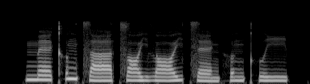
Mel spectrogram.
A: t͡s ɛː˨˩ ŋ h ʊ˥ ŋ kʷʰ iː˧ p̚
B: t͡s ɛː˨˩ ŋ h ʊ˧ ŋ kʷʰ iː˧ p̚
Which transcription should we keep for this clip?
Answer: B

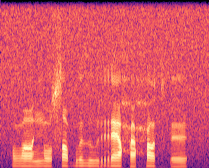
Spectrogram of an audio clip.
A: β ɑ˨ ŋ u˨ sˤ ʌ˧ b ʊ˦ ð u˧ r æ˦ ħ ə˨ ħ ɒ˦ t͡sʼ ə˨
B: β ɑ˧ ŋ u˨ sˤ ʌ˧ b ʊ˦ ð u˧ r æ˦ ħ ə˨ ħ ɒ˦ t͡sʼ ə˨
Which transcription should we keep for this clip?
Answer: A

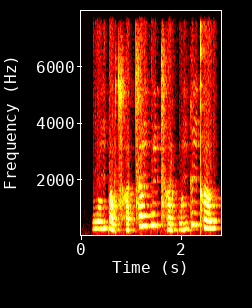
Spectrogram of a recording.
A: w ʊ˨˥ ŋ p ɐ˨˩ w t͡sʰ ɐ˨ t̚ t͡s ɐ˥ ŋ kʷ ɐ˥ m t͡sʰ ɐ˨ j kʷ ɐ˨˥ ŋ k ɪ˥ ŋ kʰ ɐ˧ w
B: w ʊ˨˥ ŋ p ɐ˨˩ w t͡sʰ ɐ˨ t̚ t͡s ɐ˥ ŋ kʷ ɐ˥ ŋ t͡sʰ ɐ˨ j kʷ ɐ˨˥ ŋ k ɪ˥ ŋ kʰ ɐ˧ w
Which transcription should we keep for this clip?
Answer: A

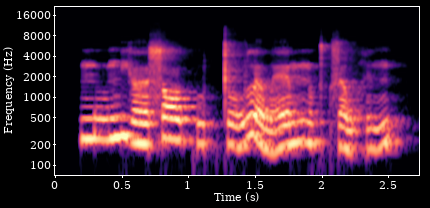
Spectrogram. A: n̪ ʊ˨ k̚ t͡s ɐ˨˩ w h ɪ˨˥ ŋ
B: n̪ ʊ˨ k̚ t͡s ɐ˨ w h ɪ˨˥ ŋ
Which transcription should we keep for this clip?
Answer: A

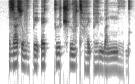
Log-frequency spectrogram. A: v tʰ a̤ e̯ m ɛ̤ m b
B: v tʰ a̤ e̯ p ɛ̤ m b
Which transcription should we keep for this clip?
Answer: B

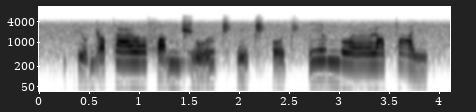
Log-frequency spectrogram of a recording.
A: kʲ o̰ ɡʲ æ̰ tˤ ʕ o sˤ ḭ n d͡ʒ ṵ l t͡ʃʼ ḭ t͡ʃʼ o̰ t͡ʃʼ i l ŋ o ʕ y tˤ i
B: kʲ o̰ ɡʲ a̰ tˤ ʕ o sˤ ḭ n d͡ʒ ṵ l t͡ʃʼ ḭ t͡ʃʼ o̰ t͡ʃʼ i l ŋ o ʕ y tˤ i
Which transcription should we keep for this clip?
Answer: B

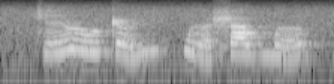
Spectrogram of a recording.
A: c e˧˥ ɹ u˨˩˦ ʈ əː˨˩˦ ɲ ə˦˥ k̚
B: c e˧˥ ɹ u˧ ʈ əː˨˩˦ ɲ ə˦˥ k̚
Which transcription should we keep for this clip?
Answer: B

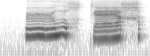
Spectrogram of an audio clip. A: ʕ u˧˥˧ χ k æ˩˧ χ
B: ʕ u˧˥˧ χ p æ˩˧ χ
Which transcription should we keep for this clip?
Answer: A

